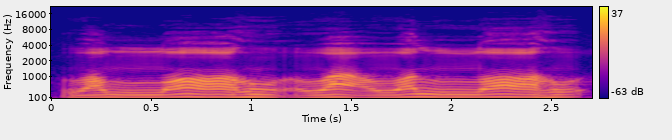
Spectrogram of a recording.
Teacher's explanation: وقتی که لفظ جلاله مفخم باشه، مثلا ما بگیم والله والله، اصلا دهان جمع میشه، والله والله نمیگیم اگر ما دهان رو از هم باز بکنیم در هنگام تلفظ لفظ جلاله، وقتی حکمش مفخم باشه یا تفخیم یا یعنی تفخیم باشه یا غلیظ بخوایم حکمش تلفظ بکنیم، اگر دهان رو از هم باز بکنیم اشتباه تلفظ میکنیم.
